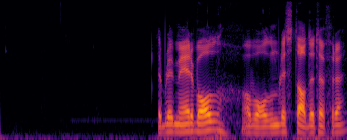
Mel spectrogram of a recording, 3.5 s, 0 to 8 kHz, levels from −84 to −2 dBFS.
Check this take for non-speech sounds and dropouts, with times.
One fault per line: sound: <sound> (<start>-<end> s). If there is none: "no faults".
no faults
